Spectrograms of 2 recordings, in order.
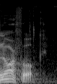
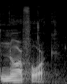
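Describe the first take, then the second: First: It is said like 'Norfuk', reduced. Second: It is said like 'North Fork', two clear parts. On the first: The speaker calls it wrong. "I've been saying Norfolk, like Norfolk, Virginia" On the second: The speaker calls it right. "but it's Norfolk, because it was named after the North Fork River"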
